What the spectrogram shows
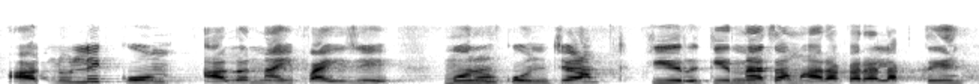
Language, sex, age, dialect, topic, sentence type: Marathi, male, 31-35, Varhadi, agriculture, question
